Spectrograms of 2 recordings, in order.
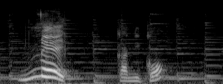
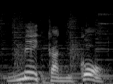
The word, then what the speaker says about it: mecánico: Nosotros le colocamos la mayor fuerza de voz en la antepenúltima sílaba. Es decir, nosotros decimos mecánico. Mecánico. Creo que no decimos mecánico.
